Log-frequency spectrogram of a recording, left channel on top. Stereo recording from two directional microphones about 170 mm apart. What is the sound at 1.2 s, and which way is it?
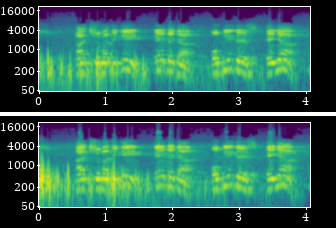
A man's voice, 50° right (ahead or behind).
